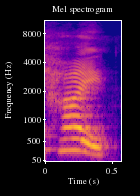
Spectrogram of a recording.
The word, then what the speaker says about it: height: Next word is HEIGHT, हाइट। हाइट यानी ऊंचाई, और इसमें भी GH होता है साइलेंट।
